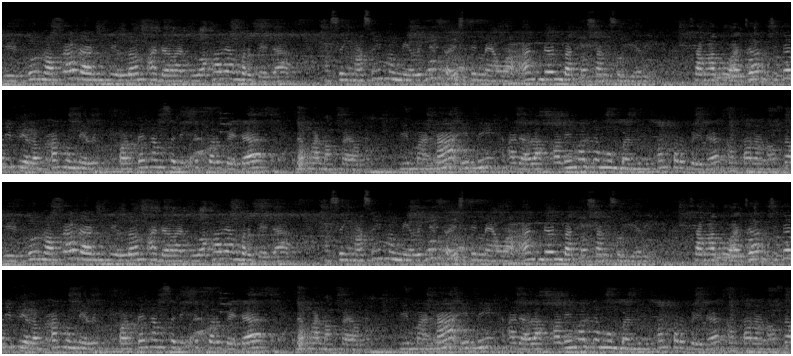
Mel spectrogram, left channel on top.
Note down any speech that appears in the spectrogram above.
novel dan film adalah dua hal yang berbeda, masing-masing memiliki keistimewaan dan batasan sendiri. Sangat wajar jika difilmkan memiliki konten yang sedikit berbeda dengan novel, di mana ini adalah kalimat yang membandingkan perbedaan antara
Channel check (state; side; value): identical; both; correlation 1.00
